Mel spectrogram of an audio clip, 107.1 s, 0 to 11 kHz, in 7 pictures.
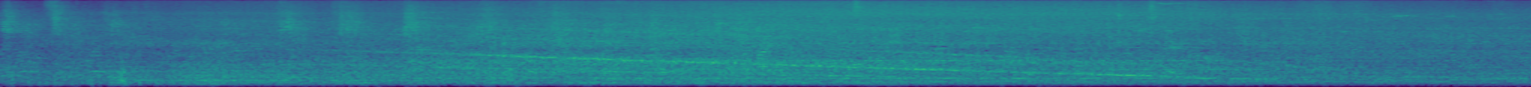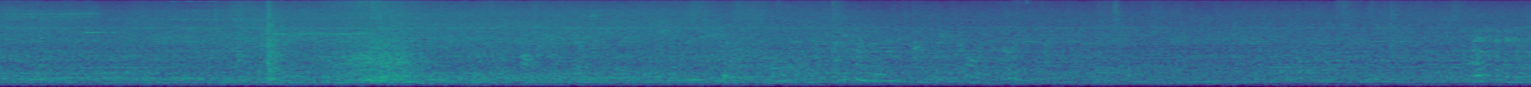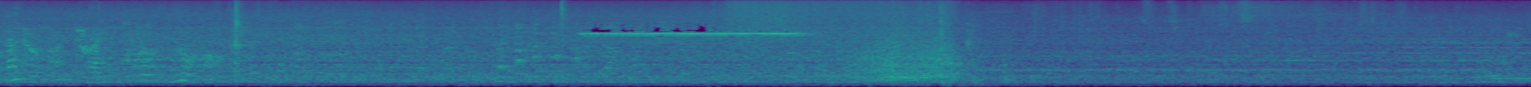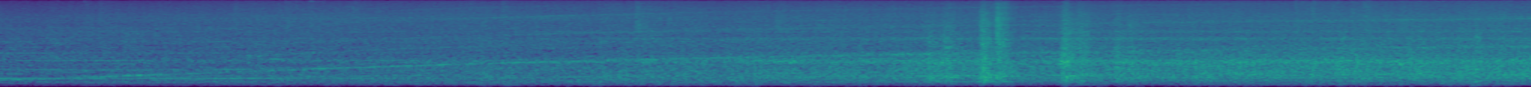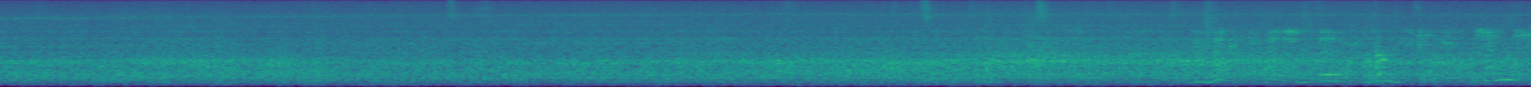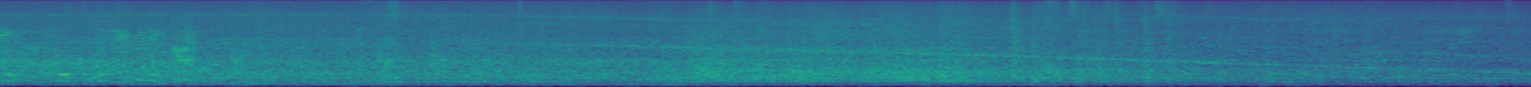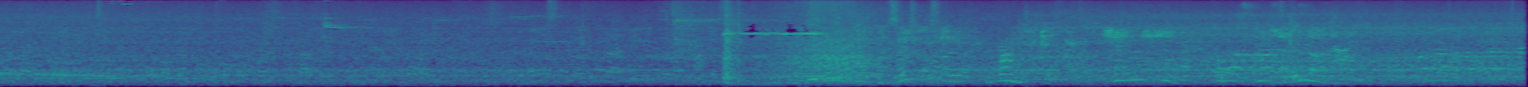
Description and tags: Boarding Underground Train and short stop
A recent visit to London and I recorded these sounds with my iphone4 for a project, they aren't the highest of quality (limited by the mic quality on the phone) but they give a good indication and could probably benefit from some EQ to make it sound better.
national, train, rail, train-stop, footsteps, underground, boarding, announcement, london, station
